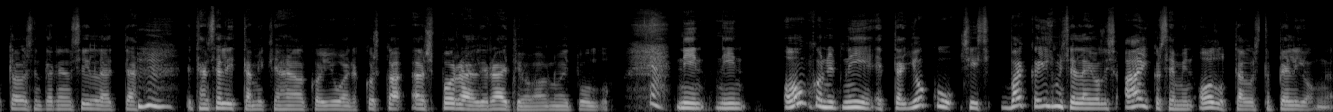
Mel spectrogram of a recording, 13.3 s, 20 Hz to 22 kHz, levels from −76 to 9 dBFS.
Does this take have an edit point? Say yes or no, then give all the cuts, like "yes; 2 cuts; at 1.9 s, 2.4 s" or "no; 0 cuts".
no; 0 cuts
